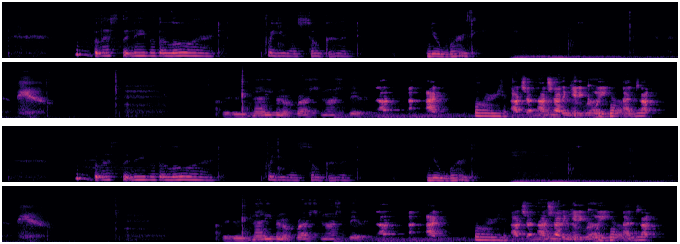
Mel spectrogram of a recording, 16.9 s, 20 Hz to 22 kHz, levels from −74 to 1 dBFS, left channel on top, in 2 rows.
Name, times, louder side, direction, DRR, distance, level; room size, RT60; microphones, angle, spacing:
voice 1, 0.1-0.6 0.9-2.7 3.3-4.4 5.3-5.9 8.4-9.1 10.0-10.5 14.4-14.8 15.9-16.5, left 2 dB, 50° left, 0.9 m, -39 dB
banging on metal, 1.0-1.9 6.3-9.3 9.6-9.7, left 1 dB, 40° right, 3.5 m, -57 dB
voice 2, 11.2-13.0 15.0-16.0, right 1 dB, 25° right, 2.2 m, -40 dB
voice 3, 13.1-14.4 14.8-16.5, left 3 dB, 30° left, 1.3 m, -34 dB
10.0 x 5.0 x 5.8 m
head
